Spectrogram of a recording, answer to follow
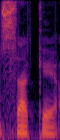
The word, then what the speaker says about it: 酒: Meanwhile, in sake alcohol, the first syllable has a low pitch and the second syllable has a high pitch.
